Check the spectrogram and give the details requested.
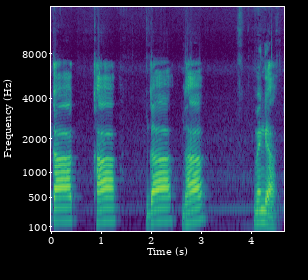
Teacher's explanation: अब आगे हम बात करते हैं कंठीय व्यंजन की। जीभ का पिछला हिस्सा हमारे कंठ को छूता है।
